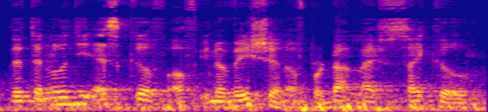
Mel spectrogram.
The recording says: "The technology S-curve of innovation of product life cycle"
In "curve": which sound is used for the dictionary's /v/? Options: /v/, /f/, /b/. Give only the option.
/f/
